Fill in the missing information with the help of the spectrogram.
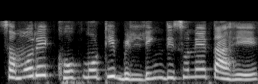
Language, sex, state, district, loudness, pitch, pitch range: Marathi, female, Maharashtra, Gondia, -15 LUFS, 315 Hz, 265-350 Hz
